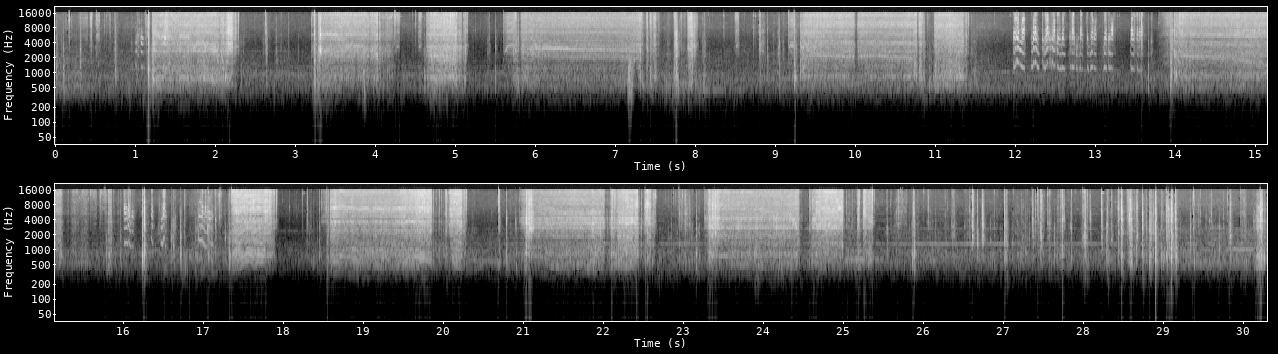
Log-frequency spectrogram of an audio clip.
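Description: Cordless drill with a hole saw cutting holes through a plastic cart, running in short stop-start bursts of whining and grinding as the saw bites into the plastic.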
